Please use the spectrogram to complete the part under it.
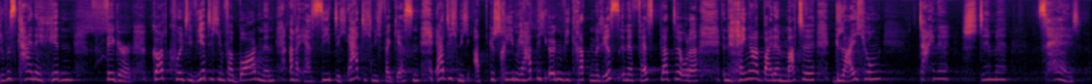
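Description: High-voiced young woman preaching, emphatic, lots of questions, big hall echo. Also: moderate pace, darkish tone, husky. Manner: emphatic, with rhetorical questions and dropped whispers. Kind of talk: sermon. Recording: hall with long reverb.

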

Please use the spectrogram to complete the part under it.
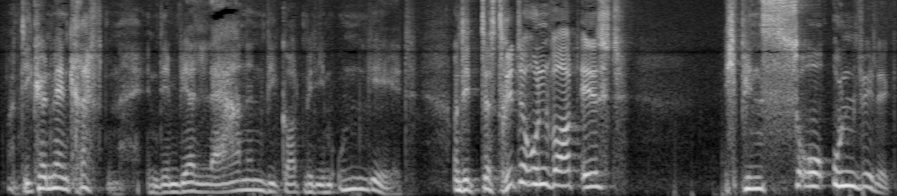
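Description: A male pastor preaching a lively sermon to his congregation, swinging from loud, quick appeals to a hushed whisper. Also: a little high, slightly rough. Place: church.

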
